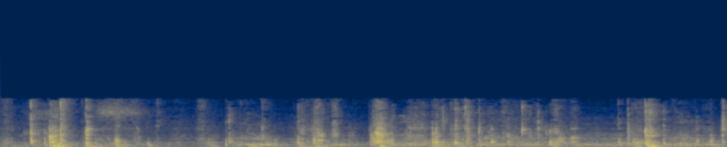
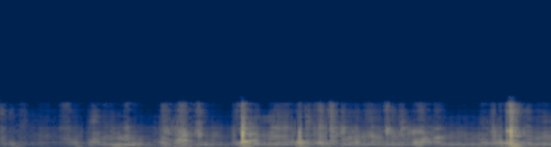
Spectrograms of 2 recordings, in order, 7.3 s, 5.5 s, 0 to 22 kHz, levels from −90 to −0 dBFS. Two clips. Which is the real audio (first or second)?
first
